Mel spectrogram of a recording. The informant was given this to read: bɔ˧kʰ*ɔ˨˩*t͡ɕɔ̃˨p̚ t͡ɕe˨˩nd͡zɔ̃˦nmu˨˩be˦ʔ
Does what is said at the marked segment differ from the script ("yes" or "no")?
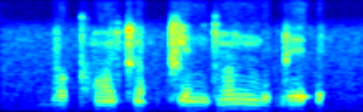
yes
